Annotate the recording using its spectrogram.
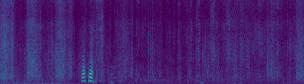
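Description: Footsteps crunching and rustling through dry fallen leaves, loudest in the first second and a half and then softer and more scattered. A short high-pitched voice-like sound comes just under two seconds in.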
